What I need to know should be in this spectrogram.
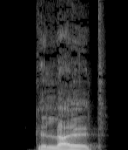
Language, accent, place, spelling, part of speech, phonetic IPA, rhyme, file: German, Germany, Berlin, gelallt, verb, [ɡəˈlalt], -alt, De-gelallt.ogg
- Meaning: past participle of lallen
